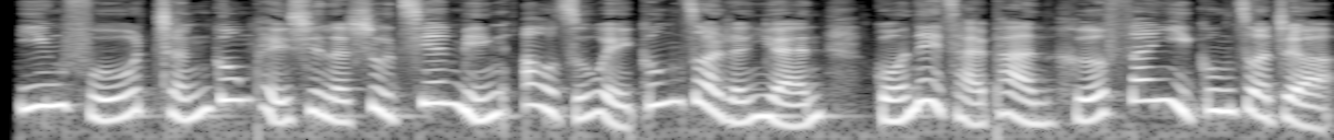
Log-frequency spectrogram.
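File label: Chinese narration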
